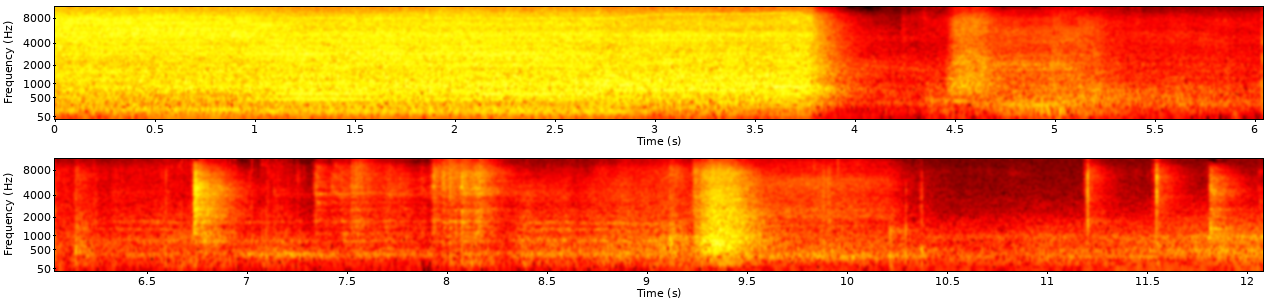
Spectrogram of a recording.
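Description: Cordless drill boring a dowel hole through a metal drywall profile into a pumice-block wall, run in plain drilling without hammer action; its steady motor whine stops sharply about four seconds in. Quieter knocks and brief scrapes of the tool and profile follow.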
